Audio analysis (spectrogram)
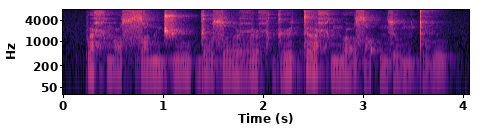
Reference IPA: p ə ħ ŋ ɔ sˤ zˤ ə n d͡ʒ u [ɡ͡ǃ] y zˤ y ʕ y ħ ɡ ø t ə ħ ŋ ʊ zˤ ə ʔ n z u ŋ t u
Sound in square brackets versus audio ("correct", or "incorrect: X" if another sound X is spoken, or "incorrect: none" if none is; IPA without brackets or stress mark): incorrect: ɡ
